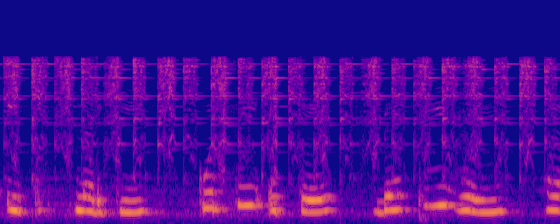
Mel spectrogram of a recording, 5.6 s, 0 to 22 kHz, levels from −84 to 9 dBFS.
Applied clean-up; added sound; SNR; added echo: none; Cutlery, silverware; 16 dB; reverberation time 0.3 s.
